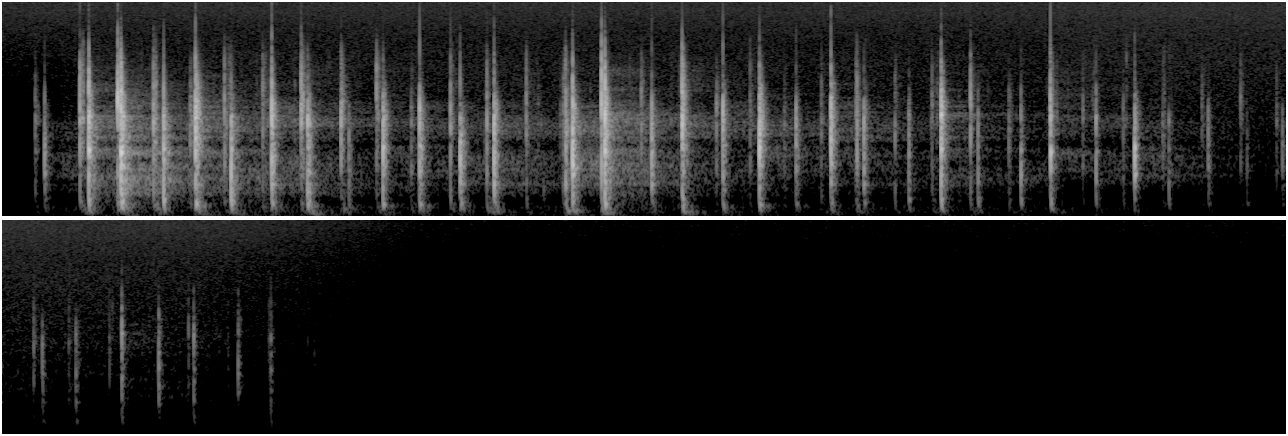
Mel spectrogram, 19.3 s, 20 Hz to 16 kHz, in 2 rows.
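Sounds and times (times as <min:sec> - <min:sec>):
woman running on stone: 0:00.4 - 0:11.5.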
